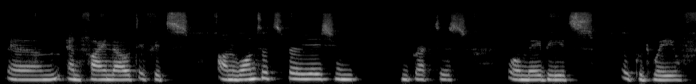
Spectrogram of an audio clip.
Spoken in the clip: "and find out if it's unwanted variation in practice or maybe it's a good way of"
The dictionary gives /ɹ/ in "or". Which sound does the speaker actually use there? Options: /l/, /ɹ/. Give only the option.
/l/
